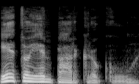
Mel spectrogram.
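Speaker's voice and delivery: ordinary delivery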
